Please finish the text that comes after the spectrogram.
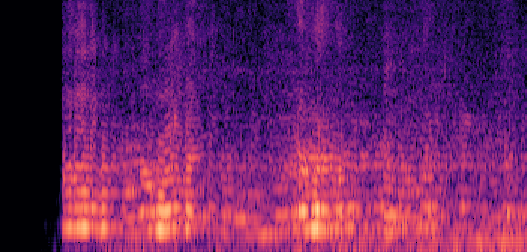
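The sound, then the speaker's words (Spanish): A fly's wings buzz steadily in flight, a continuous drone with a wavering pitch that swells and dips slightly as it moves, with no voices present. “Las moscas son mudas, y sin embargo, con sus alas producen lo que podríamos llamar su voz.”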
